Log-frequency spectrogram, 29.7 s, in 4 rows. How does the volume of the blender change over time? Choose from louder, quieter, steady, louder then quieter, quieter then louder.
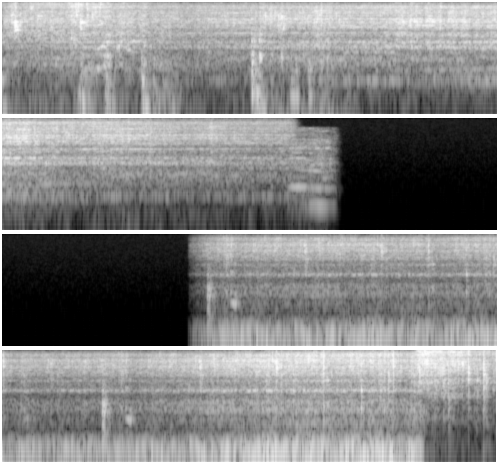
louder then quieter.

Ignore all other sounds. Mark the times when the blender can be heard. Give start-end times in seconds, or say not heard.
0.0-12.4.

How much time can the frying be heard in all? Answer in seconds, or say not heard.
17 s.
